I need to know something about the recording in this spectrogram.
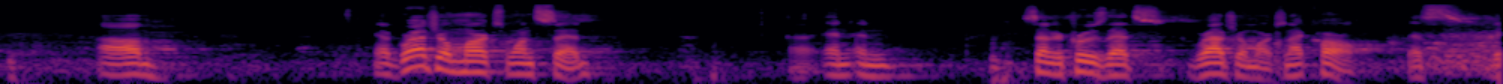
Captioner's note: laughter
